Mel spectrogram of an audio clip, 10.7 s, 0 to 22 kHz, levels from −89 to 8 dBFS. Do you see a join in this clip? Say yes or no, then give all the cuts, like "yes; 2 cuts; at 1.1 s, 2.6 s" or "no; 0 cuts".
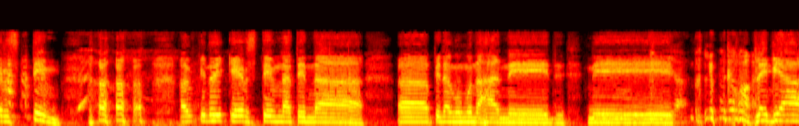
no; 0 cuts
